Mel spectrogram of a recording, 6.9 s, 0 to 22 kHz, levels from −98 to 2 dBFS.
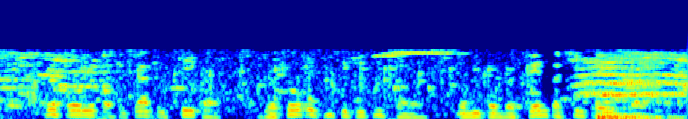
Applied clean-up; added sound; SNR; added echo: classical method Wiener filter.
